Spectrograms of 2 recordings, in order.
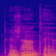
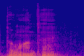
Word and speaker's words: Dejounte: DeJounte. There you go. DeJounte. Silent J.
